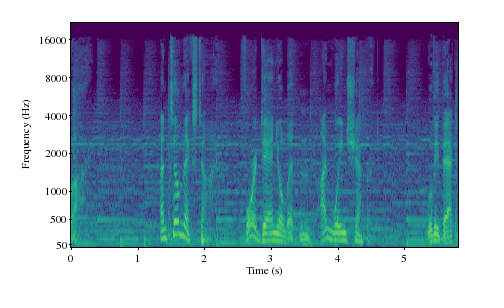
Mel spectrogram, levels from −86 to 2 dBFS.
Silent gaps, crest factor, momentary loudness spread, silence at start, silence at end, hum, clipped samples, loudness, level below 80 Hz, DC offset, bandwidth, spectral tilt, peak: none; 18 dB; 15 LU; 0 s; 0 s; none; under 0.1%; -23 LUFS; -42 dBFS; under 0.1%; 18 kHz; -5.5 dB/octave; -4 dBFS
